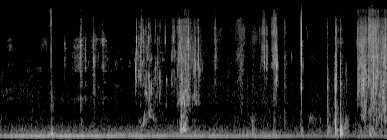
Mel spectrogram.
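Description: Water splashing and trickling at the surface as a hooked bass is reeled in beside a kayak, in irregular bursts, with the biggest splashes about three seconds in and again near the end. A steady low hum runs underneath.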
